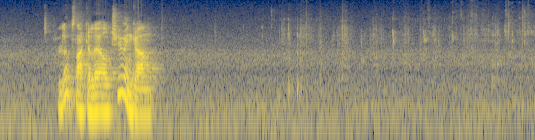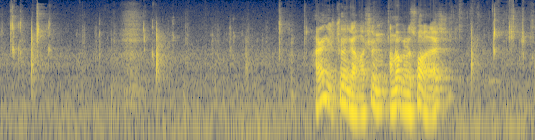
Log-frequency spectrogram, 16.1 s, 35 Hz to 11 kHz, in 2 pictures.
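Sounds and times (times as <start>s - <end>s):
gum crackles: 3.9s - 12.8s, 14.7s - 16.0s
person chewing gum: 3.9s - 12.8s, 14.8s - 16.0s.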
